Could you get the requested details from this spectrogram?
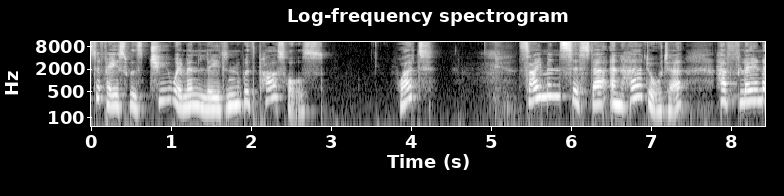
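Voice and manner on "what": sudden high startled question; quick bewildered exclamation; surprised what. A narrator's reading. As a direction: jolt up in pitch, caught off guard. Narrator's sudden surprise at intruders.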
